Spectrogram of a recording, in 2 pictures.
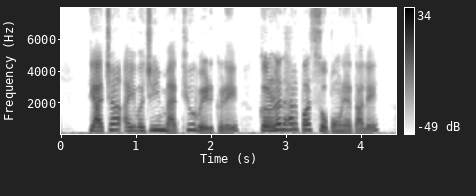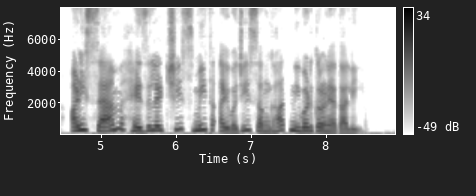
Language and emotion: Marathi, neutral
